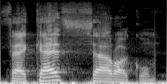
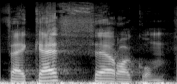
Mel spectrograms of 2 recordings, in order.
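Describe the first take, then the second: The two takes are said the same way.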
